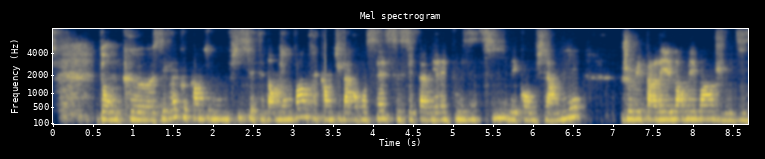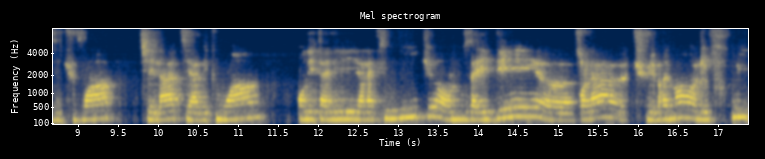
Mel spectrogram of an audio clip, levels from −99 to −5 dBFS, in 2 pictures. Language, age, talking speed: Spanish, 30-49, 180 wpm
